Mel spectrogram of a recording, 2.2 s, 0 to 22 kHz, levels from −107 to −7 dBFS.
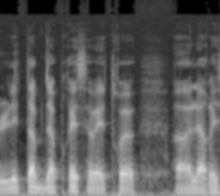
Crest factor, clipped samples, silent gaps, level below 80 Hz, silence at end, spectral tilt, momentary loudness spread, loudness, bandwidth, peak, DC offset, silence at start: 18 dB; under 0.1%; none; -42 dBFS; 0 s; -5.5 dB/octave; 9 LU; -28 LUFS; over 20 kHz; -10 dBFS; under 0.1%; 0 s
